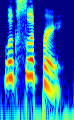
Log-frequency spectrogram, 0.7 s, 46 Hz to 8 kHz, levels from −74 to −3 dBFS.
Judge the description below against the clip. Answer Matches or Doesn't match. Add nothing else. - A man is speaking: Doesn't match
